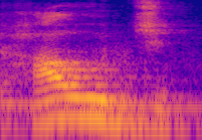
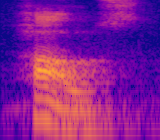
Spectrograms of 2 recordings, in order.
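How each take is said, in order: First: The word ends with a j-like sound. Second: The word ends with a z sound. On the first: The speaker calls it wrong. "that is wrong. There is no J in that spelling" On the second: The speaker calls it right. "the correct uh, pronunciation is house"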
